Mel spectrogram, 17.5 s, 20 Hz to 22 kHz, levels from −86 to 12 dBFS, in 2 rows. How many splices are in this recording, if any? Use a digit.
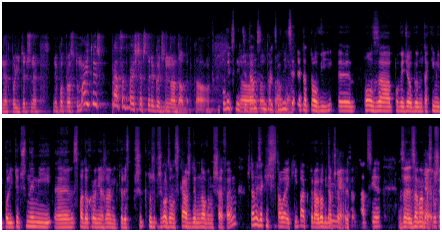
1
